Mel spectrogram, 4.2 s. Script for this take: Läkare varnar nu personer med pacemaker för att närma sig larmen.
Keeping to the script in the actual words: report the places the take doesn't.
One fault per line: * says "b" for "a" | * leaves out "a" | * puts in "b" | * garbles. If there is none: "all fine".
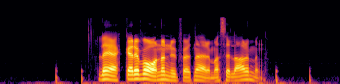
* leaves out "personer med pacemaker"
